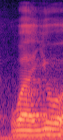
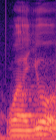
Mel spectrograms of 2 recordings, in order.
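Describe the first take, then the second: No difference in how they are said.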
